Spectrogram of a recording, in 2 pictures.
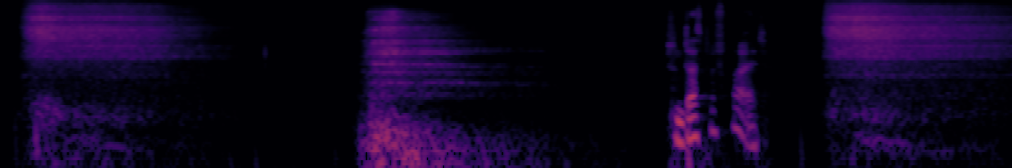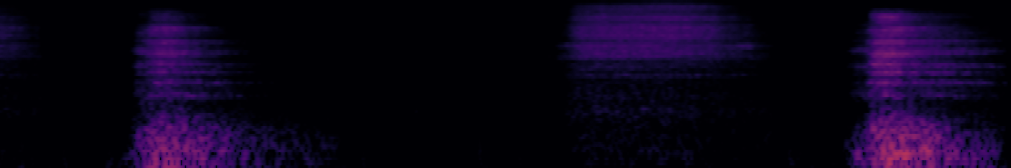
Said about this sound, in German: Ja, können wir ganz tief durchatmen. Und ihr da draußen auch alle einmal mitatmen, egal wo ihr gerade seid, ob ihr im Stau seid oder ob ihr das nachts alleine heimlich unter der Decke hört. Jetzt atmen wir einmal zusammen tief durch.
